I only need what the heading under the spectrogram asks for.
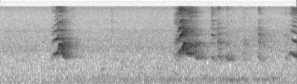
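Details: A pet white-faced cockatiel singing on a homemade swing in a small crate gives two bright, harsh chirping phrases about a second apart, with a fainter note at the end, over steady low room hiss.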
